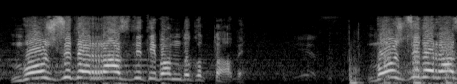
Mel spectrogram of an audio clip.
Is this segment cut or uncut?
uncut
